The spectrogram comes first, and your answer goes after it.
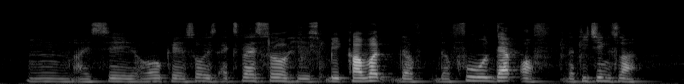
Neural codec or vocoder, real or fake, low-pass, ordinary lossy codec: none; real; 7.2 kHz; none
